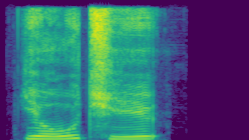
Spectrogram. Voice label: "邮局", Chinese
